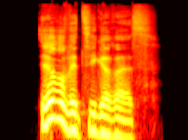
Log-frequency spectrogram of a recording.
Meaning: strong/mixed nominative/accusative neuter singular comparative degree of irrwitzig
- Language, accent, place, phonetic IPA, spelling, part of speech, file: German, Germany, Berlin, [ˈɪʁvɪt͡sɪɡəʁəs], irrwitzigeres, adjective, De-irrwitzigeres.ogg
